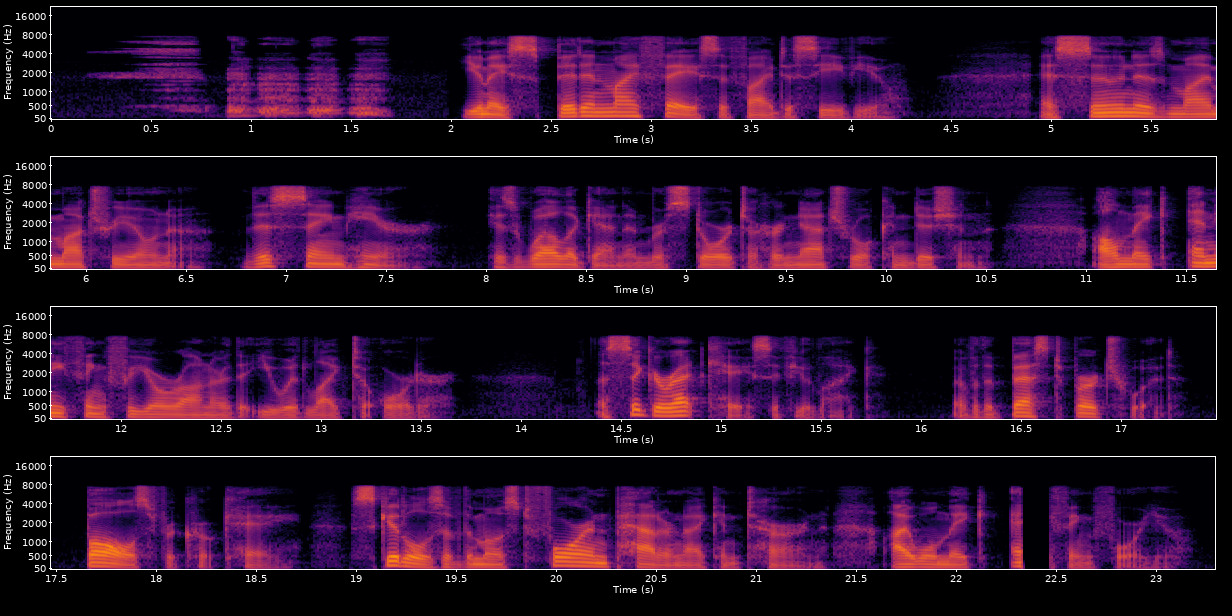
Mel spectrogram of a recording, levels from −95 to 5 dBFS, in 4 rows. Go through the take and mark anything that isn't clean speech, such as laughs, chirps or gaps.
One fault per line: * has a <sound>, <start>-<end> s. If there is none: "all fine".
* has a throat clearing, 0.2-1.7 s
* has a dropout, 22.3-22.5 s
